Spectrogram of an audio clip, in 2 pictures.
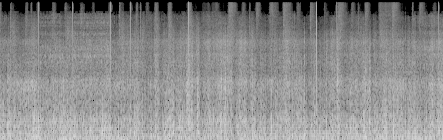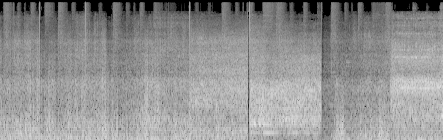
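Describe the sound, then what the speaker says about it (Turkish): Loud, steady headwind roar buffets a cyclist's microphone on a downhill road ride near Izmir, Turkey, a constant low rumble with gusty fluctuations and no voices. "rüzgar karşıdan estiği için"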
